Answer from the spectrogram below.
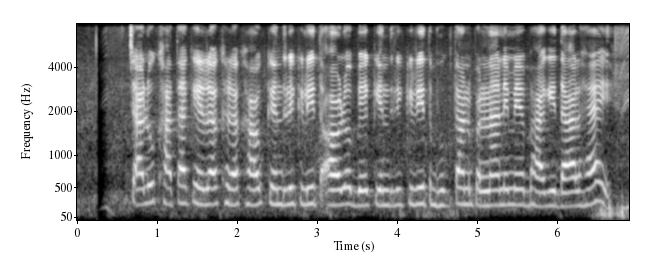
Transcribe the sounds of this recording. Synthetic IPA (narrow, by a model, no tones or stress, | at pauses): t͡ʃalukʰat̪akeɾəkʰɾəkʰawkẽnd̪ɾikɾit̪aɾobekẽnd̪ɾikɾit̪bʱukt̪anpəlnanemebʱaɡid̪alɦɛj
